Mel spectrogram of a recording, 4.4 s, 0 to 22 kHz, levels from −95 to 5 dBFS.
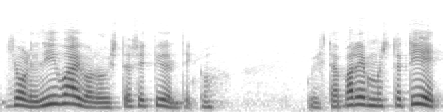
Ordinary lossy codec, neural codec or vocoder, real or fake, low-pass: none; codec, 24 kHz, 0.9 kbps, WavTokenizer, medium speech release version 2; fake; none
